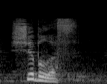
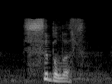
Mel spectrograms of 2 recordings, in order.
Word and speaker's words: Shibboleth: If they answered no, the Gileadites would ask them to say the word Shibboleth, a Hebrew word meaning stream. Ephraimites would pronounce the word with an S sound, Sibboleth, because they had difficulty pronouncing the SH sound.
